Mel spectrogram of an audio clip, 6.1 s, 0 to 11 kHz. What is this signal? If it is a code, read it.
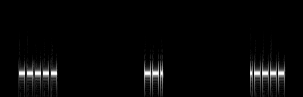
Morse code, heard as a keyed tone, about 30 wpm, spaced as for 5 wpm, 700 Hz. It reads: 0G1
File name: Lesson 37e - Letter x - Three Characters 30wpm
